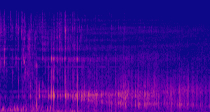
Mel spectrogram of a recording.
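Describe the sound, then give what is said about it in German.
Beer is poured from a freshly opened can, a steady gurgling splash with fizzing bubbles that continues for several seconds with no one speaking. “Ich mach's mal auf. Und auf jeden Fall eine Dose.”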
